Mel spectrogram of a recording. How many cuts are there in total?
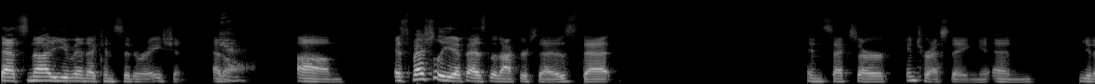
0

